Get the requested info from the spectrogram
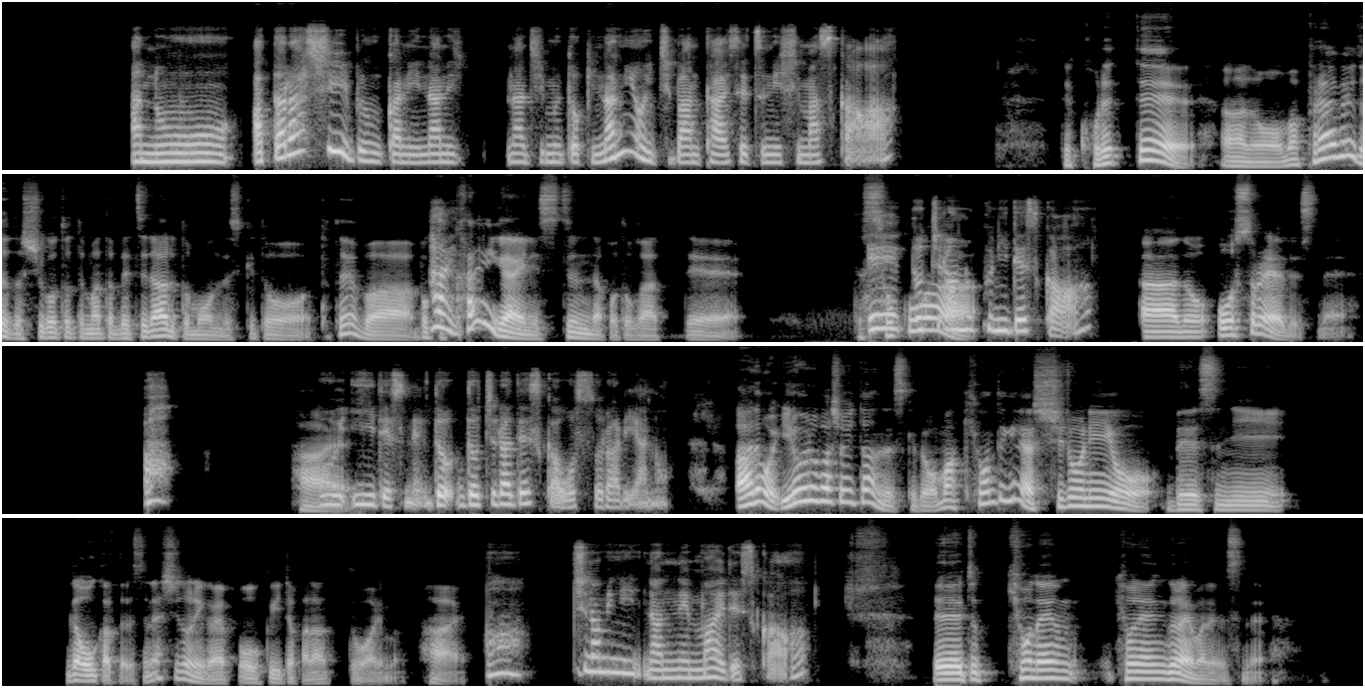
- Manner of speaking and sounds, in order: other background noise; in English: "ベース"
- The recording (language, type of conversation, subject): Japanese, podcast, 新しい文化に馴染むとき、何を一番大切にしますか？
